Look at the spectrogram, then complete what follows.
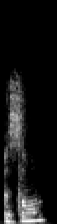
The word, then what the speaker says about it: Besson: Is that how you pronounce it? Besson?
